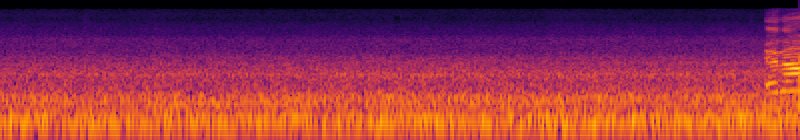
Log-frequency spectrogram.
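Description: Steady rumble inside a car's cabin, engine and road noise with no distinct events. A voice starts again right at the end.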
